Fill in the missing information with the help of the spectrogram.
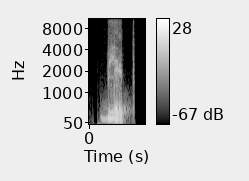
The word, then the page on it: blip: Indian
